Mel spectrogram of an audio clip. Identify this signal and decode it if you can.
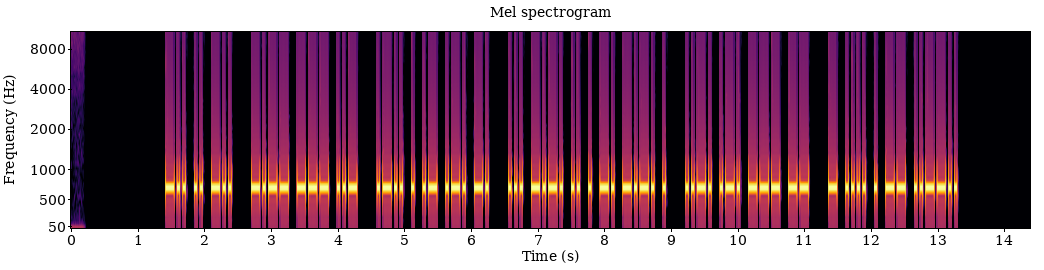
Morse code, heard as a keyed tone, about 28 wpm, 700 Hz. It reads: DID YOU LEARN SCIENCE FROM THEM?
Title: Sentences from Top 1000 Words - Review Part 2 - 28wpm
